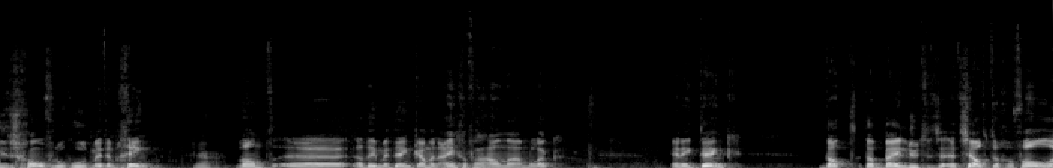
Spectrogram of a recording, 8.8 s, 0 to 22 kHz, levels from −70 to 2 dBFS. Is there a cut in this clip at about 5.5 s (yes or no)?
yes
